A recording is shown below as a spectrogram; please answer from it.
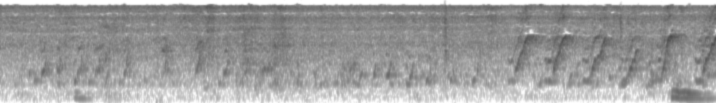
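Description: Guinea pigs make rapid, soft squeaky chirps and crunching sounds while eating, with a person speaking briefly.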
